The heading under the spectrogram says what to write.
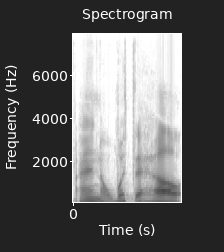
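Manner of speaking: ordinary talk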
